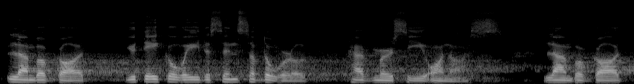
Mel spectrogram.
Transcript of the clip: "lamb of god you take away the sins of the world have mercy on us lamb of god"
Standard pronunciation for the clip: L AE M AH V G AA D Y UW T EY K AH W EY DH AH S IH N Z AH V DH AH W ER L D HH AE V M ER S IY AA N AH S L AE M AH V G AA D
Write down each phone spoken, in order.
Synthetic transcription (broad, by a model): L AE M AH V G AA D Y UW T EY K AH W EY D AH S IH N S AH V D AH W ER L D HH AE V M ER S IY AA N AH S L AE M AH V G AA D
